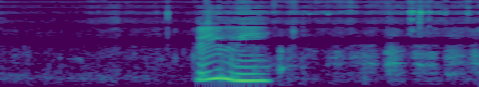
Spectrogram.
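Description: A dog yelps close by.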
